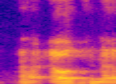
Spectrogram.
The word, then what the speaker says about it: Elkanah: Elkanah is how I pronounce it, Elkanah, but Elkanah, Elkanah.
